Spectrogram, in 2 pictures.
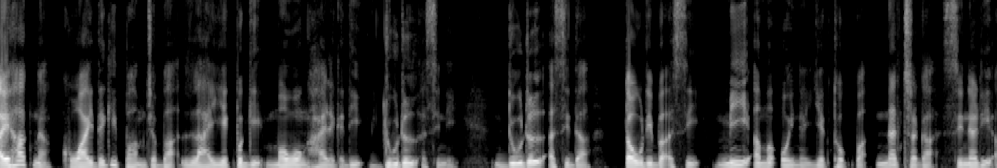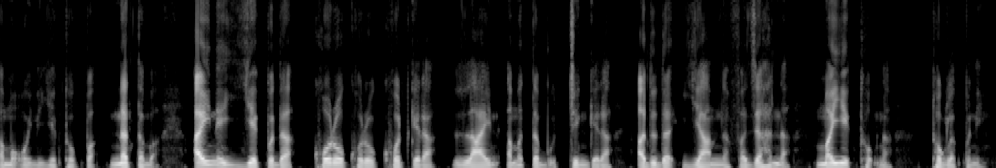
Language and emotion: Manipuri, neutral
